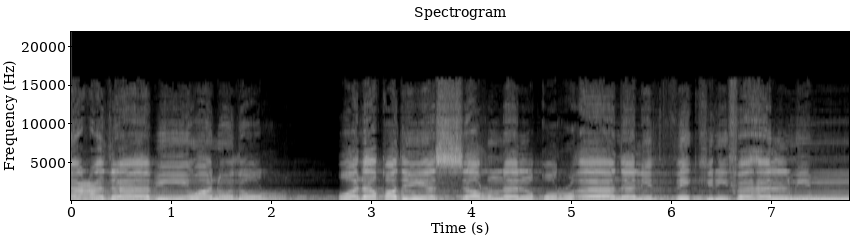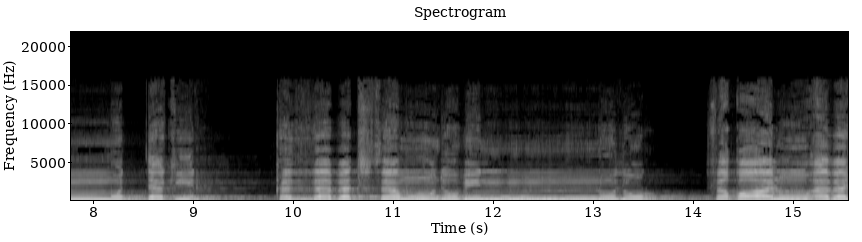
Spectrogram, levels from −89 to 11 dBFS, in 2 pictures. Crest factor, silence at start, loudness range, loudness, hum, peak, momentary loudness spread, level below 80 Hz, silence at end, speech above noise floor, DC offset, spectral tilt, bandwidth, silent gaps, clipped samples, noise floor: 16 dB; 0 s; 3 LU; -20 LUFS; none; -4 dBFS; 8 LU; -70 dBFS; 0 s; 27 dB; under 0.1%; -5 dB/octave; 15.5 kHz; none; under 0.1%; -47 dBFS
